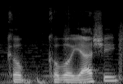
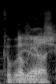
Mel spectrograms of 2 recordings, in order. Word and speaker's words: Kobayashi: hmm Masaki Kobayashi. Is that how you would Yeah, say it? Kobayashi. Kobayashi is Kobayashi.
